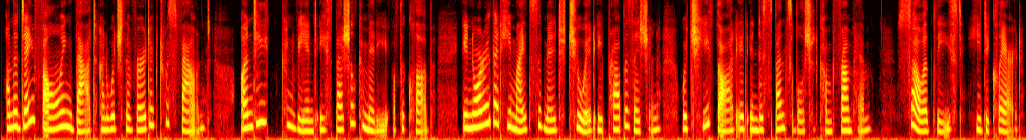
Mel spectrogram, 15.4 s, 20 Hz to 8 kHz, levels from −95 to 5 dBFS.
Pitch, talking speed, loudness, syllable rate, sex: 265 Hz, 170 wpm, -21 LUFS, 4.9 syllables/s, female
